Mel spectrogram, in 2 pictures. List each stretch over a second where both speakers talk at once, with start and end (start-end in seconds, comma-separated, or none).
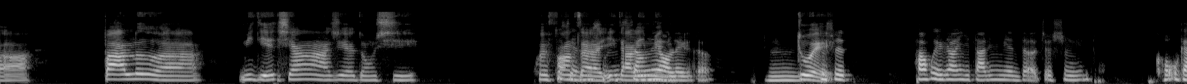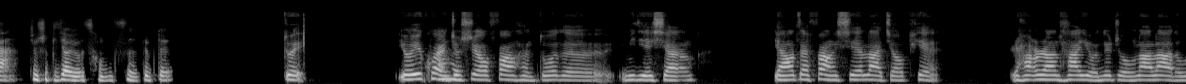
5.5-7.0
